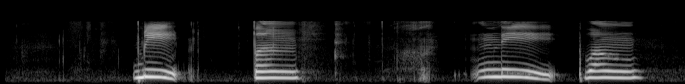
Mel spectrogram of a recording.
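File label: "mi4 feng1", Mandarin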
